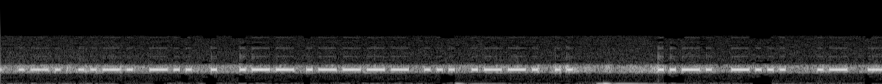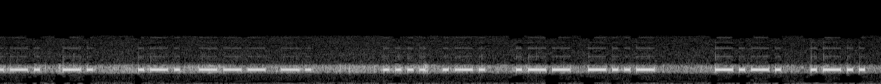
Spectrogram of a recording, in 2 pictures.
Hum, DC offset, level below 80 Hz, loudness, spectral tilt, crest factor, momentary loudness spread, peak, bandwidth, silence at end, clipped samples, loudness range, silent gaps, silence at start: none; under 0.1%; -58 dBFS; -17 LUFS; -5.5 dB/octave; 10 dB; 7 LU; -6 dBFS; 3.9 kHz; 0 s; under 0.1%; 2 LU; none; 0 s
